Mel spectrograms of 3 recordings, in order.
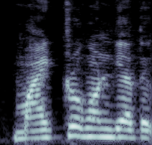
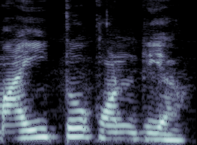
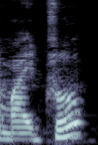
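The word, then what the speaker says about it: mitochondria: Krebs চক্রের বিক্রিয়াটি সাইটোপ্লাজমে ঘটে এটা একদমই ভুল মাইটোকন্ড্রিয়াতে ঘটে এটার অরিজিনাল অ্যানসার হচ্ছে মাইটোকন্ড্রিয়া মাই টো কন্ড্রিয়া এটা হচ্ছে এর অরিজিনাল অ্যানসার ঠিক আছে মাইট্রো মাইটো মাইটো না মাইটো না মাইটোকন্ড্রিয়া ঠিক আছে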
